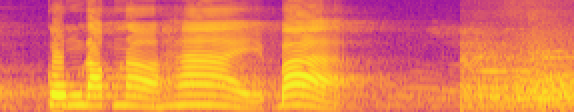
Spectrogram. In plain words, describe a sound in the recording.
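A woman speaks animatedly through a microphone.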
